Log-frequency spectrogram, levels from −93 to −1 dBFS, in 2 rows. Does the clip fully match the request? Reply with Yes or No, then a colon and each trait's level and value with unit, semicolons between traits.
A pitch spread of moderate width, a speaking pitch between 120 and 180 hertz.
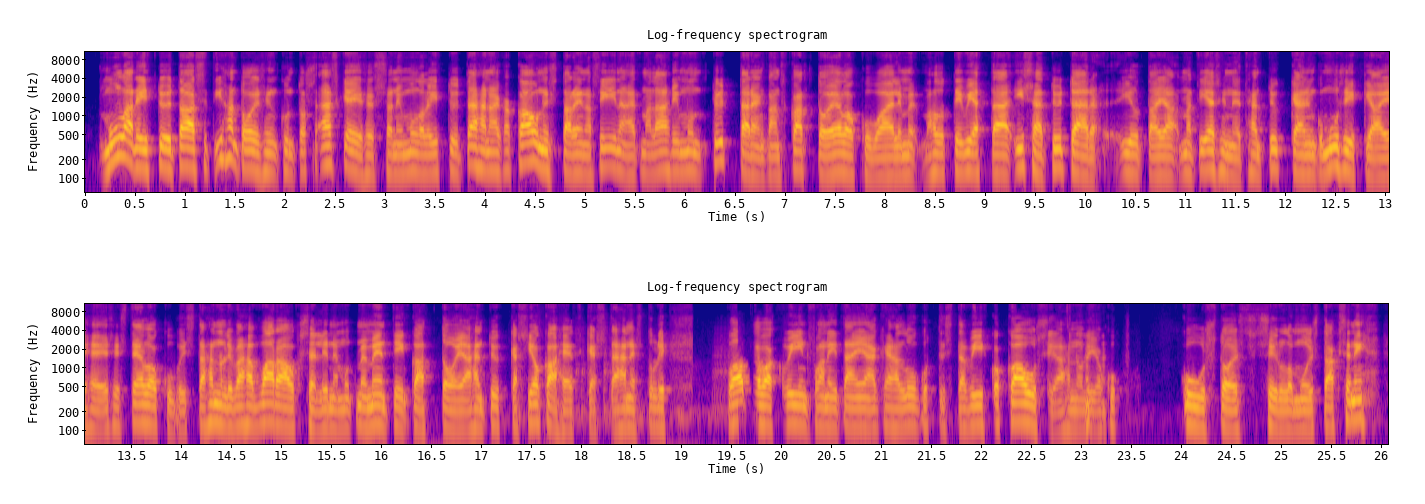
Yes: average, 3.4 semitones; low, 125 Hz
